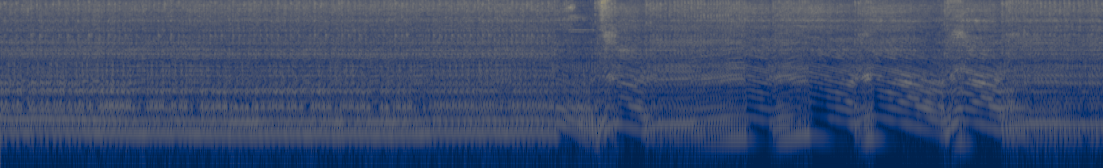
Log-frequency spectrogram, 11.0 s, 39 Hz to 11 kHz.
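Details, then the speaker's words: Homelite XL-903 chainsaw after carburetor work, stiff fuel hose possibly not letting filter sit in fuel: runs on throttle, then surges and sags repeatedly when let back, unable to idle; won't run on low speed circuit, lean fuel starvation. "don't know, folks. Looks like it won't run on that low speed circuit at all."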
